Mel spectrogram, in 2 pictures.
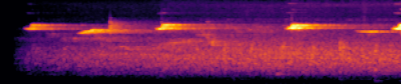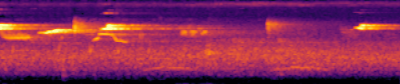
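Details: Bird chirping: short high chirps and flat whistled notes repeated irregularly about every half second to second, over a soft continuous hiss of background noise.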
